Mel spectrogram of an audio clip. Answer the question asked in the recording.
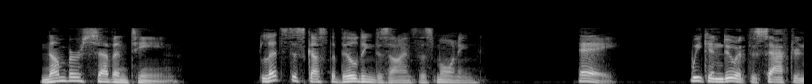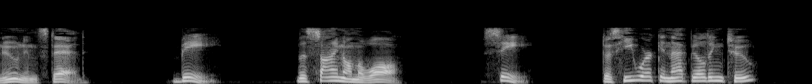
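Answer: A: We can do it this afternoon instead.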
